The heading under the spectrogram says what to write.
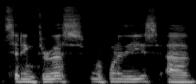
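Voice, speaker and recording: A man co-hosting and producing an audio drama podcast reads out and answers listener questions during a live Q&A, rambling and joking informally. His mid-range voice keeps a level tone at a moderate pace, recorded dry.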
